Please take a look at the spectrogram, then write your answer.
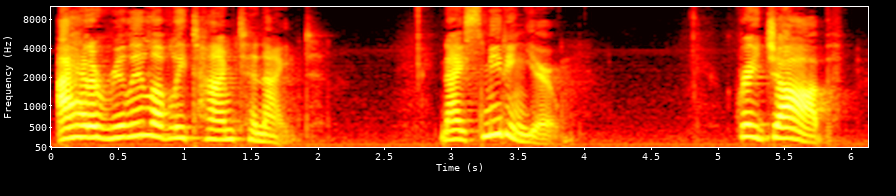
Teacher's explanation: So I bring my voice up at the end, but then I drop it down. So it's called a rising, falling intonation.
